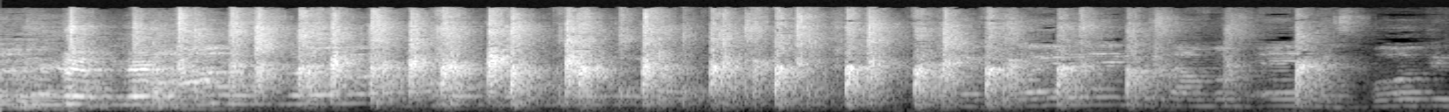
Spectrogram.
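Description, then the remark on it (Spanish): Brisk, steady hand clapping from a small group at the end of a live show, about four claps a second for several seconds, loud and sharp, with voices chattering and talking underneath. “Démonos un aplauso.”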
